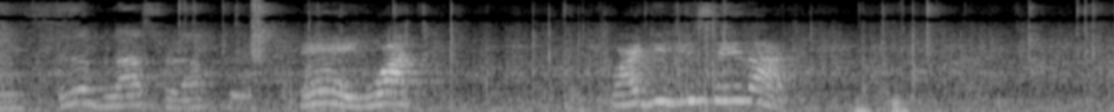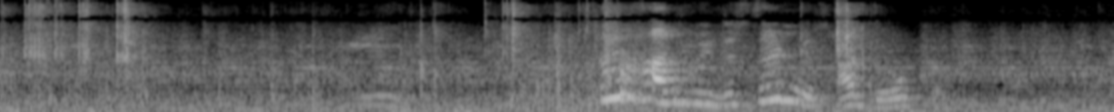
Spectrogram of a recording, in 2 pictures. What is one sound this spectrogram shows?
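Young children talk and sing in high voices close by.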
